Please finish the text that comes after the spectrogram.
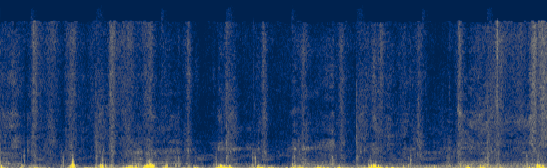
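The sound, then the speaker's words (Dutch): Steady, rapid footfalls thud in an even running rhythm, a continuous series of soft impacts with no voices, from a person who has been running for more than four minutes. “En we zijn al meer dan vier minuten aan het rennen.”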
